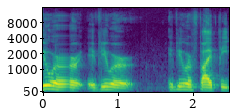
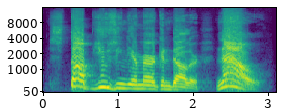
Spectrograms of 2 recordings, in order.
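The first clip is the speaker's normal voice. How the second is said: higher, louder, barked presidential order; commanding shout; 7 semitones higher, 7 dB louder, slower than usual. Retold or imitated. The president ordering the central bank, a higher, louder commanding shout. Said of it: "the president turned to the C B I and said".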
